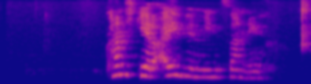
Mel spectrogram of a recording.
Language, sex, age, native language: Icelandic, male, 8, Icelandic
